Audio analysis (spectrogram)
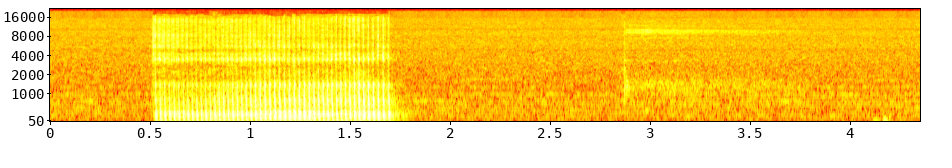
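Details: Female English Bulldog asleep with her lip vibrating: one loud, rough, buzzing snore lasting just over a second, followed by near silence and a faint soft click.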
